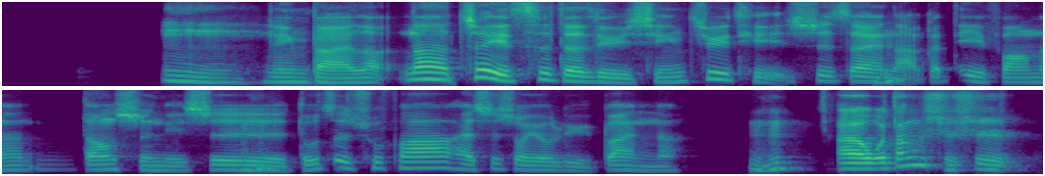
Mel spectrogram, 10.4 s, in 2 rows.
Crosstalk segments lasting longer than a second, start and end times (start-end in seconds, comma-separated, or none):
none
